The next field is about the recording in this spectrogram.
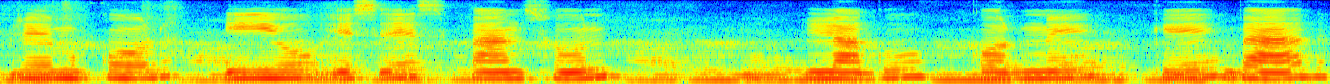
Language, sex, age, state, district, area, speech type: Hindi, female, 45-60, Madhya Pradesh, Chhindwara, rural, read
